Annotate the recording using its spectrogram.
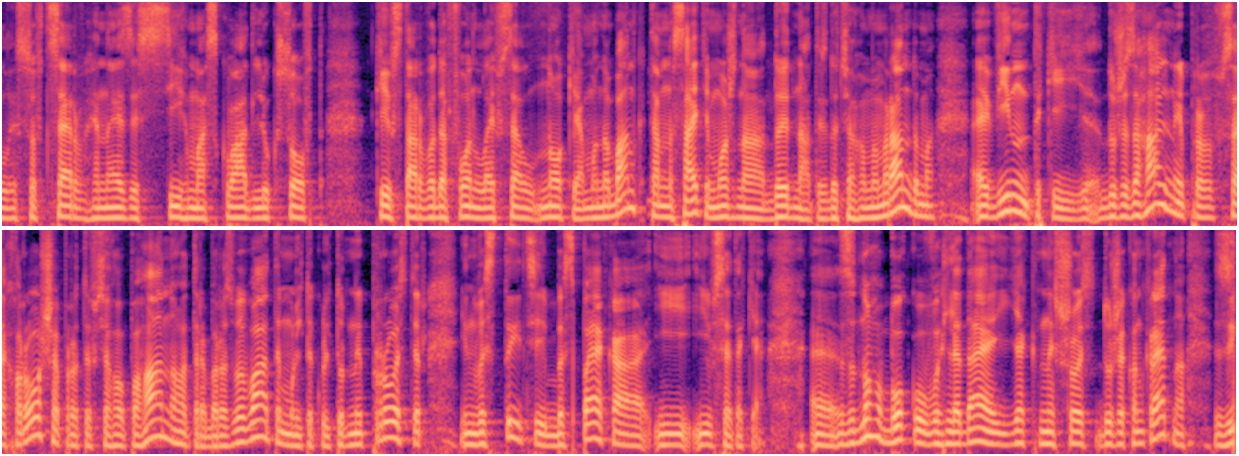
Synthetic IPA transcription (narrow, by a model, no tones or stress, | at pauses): lˠɪsɔft̪sɛrʋɦenɛzʲisːʲiɦmɐskʋɑd̪lʲuksɔft̪ | kɪjiwst̪ɑrʋɔd̪ɐfɔnlˠɐjfsɛlˠnɔkʲɪɐmɔnɔbɑnkt̪ɑmnɐsɑjtʲimɔʒnɐd̪ɔjɛd̪nɑt̪ɪsʲd̪ɔt͡sʲɔɦɔmemɔɾɑnd̪ʊmɐ | ʋʲint̪ɐkɪjd̪uʒɛzɐɦɑlʲnɪjpɾɔwsɛxɔɾɔʃɛpɾɔt̪ɪwsʲɔɦɔpɔɦɑnɔɦɔt̪ɾɛbɐɾɔzʋɪʋɑt̪ɪmʊlʲt̪ɪkʊlʲt̪urnɪjpɾɔsʲtʲirinʋest̪ɪt͡sʲijibespɛkɐiiwsɛt̪ɐkɛ̰ | zɔd̪nɔɦɔbɔkʊʋɪɦlʲɐd̪ɑjɛjɐknɛʃt͡ʃɔsʲd̪uʒɛkɔnkɾɛt̪nɔ | zʲ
